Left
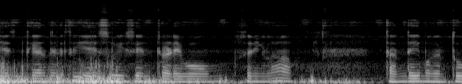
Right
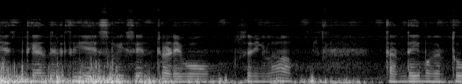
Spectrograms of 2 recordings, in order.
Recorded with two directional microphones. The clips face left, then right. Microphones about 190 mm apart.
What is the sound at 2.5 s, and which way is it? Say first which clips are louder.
Speech: left 6 dB; 40° left (ahead or behind).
